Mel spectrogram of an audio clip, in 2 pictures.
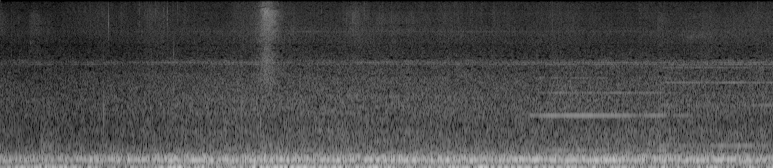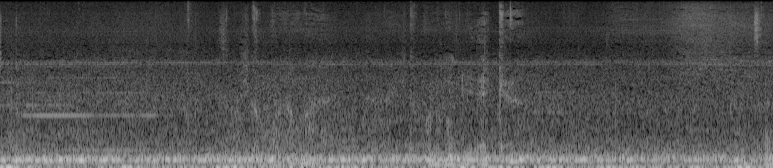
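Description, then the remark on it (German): An S-Bahn commuter train rumbles steadily at a station, its deep drone filling the scene with faint electric whines rising over it, loud and continuous throughout without pause. “Na, ich warte mal noch, bis die S-Bahn weggefahren ist.”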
